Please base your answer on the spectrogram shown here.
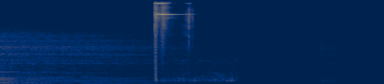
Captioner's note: clinking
